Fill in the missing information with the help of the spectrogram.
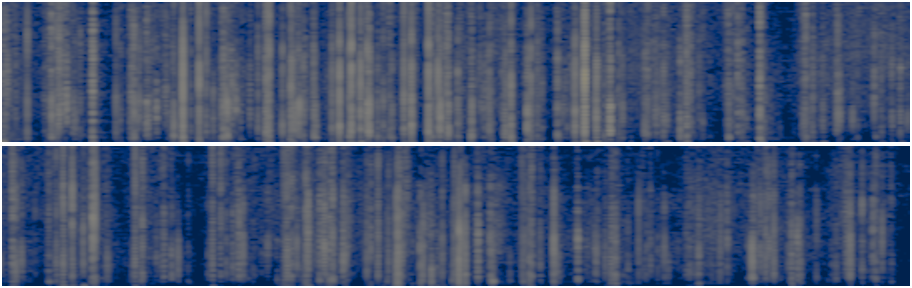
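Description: A small pillow with a zigzag pattern and a crinkly plastic cover is held in both hands and tapped and scratched with fingertips and nails. The result is a continuous, irregular run of dull thumps and crisp plastic crinkles with a heavy low end, the tapping shifting between slower and faster bursts.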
